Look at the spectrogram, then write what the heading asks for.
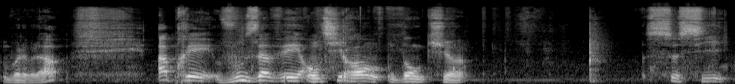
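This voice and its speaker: A man's voice: on the high side, lively intonation, drawn-out words, long pauses, slight background noise. A man giving a casual unboxing review of a smartwatch, rambling with many fillers and self-corrections while handling the product. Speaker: tech reviewer.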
